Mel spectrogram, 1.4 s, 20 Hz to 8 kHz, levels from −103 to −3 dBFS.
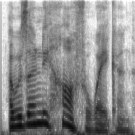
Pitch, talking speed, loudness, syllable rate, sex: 135 Hz, 220 wpm, -15 LUFS, 7.8 syllables/s, male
